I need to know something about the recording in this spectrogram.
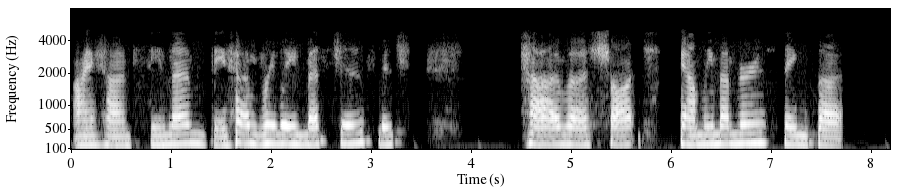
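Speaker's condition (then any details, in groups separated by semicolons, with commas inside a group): Bilateral cleft lip and palate; multiple surgeries from 3 days old until age 16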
